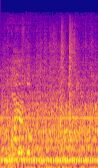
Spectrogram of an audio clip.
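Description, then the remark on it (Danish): A children's foot spa bath hums steadily while water bubbles and sputters continuously, a low motor drone under a busy, fizzing gurgle that holds an even level throughout. “Nu kommer bobler.”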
